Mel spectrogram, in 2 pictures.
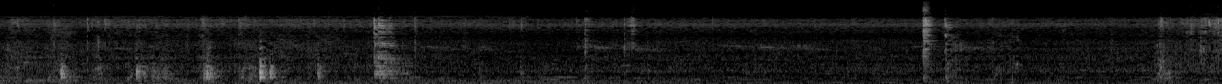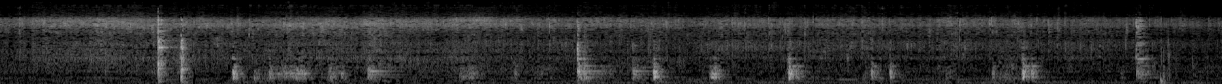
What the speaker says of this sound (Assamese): মছলাখিনি অকণমান ভাজি এতিয়া ভাজি ল'লোঁ। তাৰপাছত ভাজি 2 মিনিটমান ভাজি তাত মাংসখিনি দি দিম।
